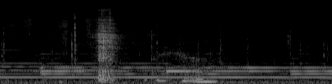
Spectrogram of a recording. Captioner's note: sniffles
